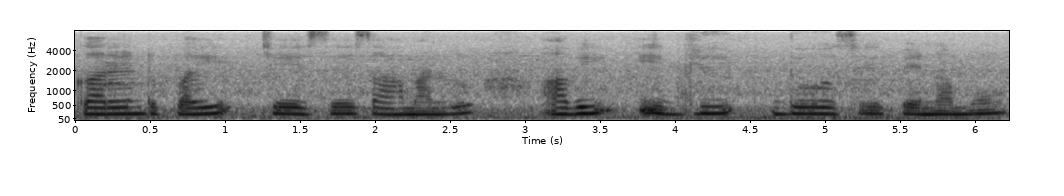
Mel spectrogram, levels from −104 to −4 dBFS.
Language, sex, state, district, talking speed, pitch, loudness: Telugu, female, Andhra Pradesh, Sri Satya Sai, 65 wpm, 205 Hz, -17 LUFS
